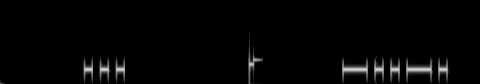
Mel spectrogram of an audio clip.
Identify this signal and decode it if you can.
Morse code, heard as a keyed tone, about 15 wpm, 700 Hz. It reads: S /
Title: Single Character (Letter:Number:Punctuation:Prosign) 15wpm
